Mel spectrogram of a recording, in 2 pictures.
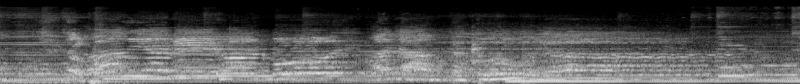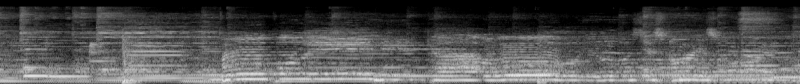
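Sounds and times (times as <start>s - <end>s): man singing into a microphone: 0.0s - 7.8s, 10.0s - 16.0s
band with electric guitar: 0.0s - 16.0s.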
